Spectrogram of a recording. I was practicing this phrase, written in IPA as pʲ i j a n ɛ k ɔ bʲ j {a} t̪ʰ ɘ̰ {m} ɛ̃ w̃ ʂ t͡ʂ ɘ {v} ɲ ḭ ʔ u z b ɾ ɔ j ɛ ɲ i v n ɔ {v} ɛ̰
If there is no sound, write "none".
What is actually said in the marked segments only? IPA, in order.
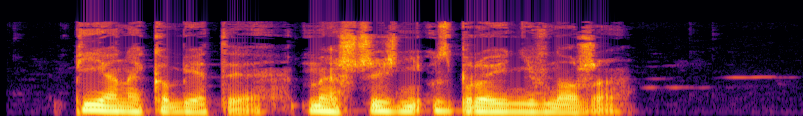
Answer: ɛ, m, ʑ, ʐ

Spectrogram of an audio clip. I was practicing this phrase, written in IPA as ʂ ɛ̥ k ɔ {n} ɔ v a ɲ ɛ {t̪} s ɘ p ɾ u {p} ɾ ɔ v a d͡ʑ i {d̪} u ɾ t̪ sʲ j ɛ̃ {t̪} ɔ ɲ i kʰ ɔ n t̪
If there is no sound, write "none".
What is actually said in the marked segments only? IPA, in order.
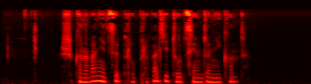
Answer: n, t̪, p, t̪, d̪

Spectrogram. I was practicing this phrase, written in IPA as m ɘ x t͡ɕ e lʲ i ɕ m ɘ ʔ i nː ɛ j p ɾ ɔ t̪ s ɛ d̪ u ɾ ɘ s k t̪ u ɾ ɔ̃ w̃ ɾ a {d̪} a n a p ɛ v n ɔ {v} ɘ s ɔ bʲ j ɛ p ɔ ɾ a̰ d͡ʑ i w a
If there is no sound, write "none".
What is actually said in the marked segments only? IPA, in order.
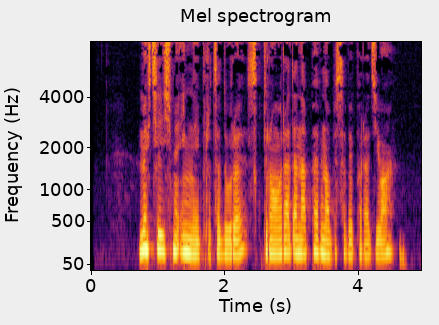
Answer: d̪, b

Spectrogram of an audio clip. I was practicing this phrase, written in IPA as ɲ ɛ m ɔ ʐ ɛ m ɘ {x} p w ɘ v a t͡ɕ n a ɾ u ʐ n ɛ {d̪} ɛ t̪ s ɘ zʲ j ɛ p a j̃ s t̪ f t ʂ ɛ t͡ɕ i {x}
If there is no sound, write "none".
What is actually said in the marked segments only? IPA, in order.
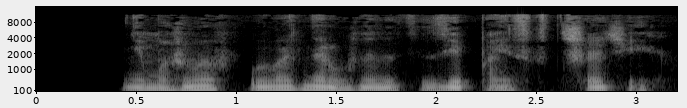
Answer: f, d̪, x

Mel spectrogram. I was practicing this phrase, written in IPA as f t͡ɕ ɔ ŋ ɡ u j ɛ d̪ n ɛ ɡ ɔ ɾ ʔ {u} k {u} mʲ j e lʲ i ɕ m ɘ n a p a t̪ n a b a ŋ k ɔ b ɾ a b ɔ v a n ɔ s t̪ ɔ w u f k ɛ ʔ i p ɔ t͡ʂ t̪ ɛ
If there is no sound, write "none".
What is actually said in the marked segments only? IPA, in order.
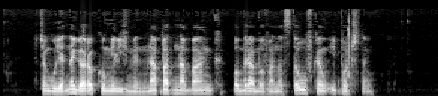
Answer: ɔ, u

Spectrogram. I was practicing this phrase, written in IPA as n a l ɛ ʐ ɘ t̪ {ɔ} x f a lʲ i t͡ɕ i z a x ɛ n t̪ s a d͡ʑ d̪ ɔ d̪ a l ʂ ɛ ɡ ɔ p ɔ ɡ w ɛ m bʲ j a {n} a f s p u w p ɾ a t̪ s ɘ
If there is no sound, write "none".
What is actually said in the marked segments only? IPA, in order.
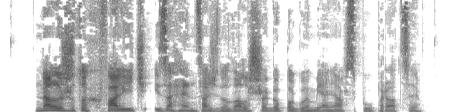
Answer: ɔ, ɲ

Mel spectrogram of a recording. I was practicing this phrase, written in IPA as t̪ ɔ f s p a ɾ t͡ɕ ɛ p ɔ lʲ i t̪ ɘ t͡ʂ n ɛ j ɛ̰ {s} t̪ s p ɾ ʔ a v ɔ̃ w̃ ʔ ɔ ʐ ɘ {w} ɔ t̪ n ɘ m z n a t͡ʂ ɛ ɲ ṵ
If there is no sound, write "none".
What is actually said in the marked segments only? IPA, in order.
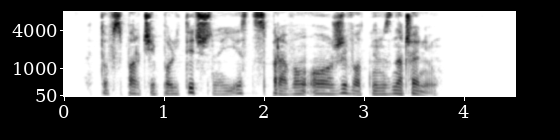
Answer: s, v

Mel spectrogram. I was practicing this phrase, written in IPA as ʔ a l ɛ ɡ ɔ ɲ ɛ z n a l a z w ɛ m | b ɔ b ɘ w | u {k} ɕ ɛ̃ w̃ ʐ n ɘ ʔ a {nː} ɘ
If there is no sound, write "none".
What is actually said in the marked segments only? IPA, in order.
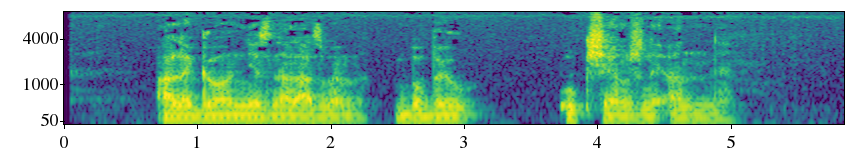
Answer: k, nː

